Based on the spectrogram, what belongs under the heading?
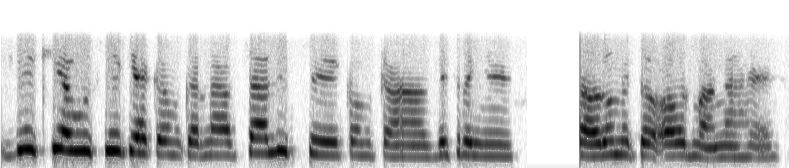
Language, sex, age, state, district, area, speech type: Hindi, female, 30-45, Uttar Pradesh, Mau, rural, conversation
